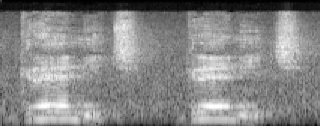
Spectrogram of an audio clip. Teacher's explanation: the w is definitely not pronounced and the double e remains e in sound here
